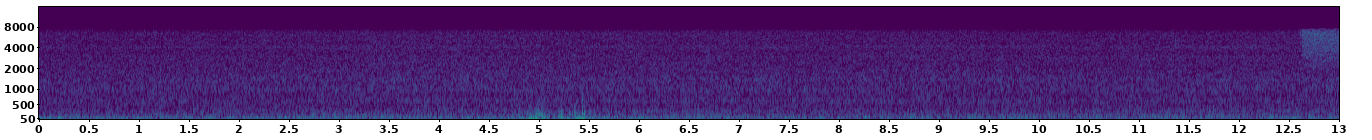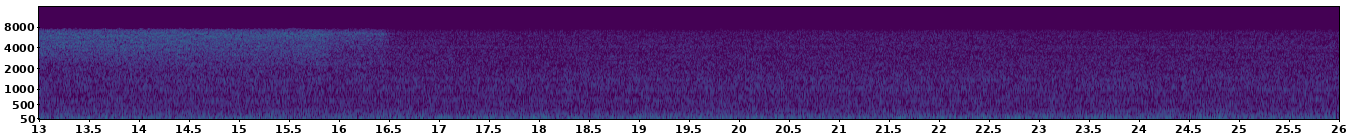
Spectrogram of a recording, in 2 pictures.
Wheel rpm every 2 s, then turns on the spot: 0, 0, 0, 0, 0, 0, 0, 0, 0, 0, 0, 0, 0.
none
